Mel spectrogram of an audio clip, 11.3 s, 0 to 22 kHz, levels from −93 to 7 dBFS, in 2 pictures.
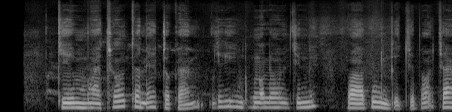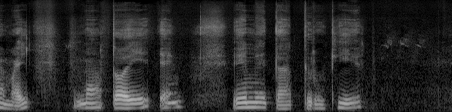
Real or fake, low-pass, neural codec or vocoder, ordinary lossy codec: fake; none; codec, 44.1 kHz, 3.4 kbps, Pupu-Codec; none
